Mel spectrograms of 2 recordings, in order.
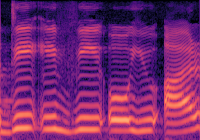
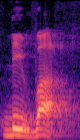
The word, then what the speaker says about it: devour: go about that oh many people innocently say div some even say Diva but bet the correct pronunciation of that word is devour devour it has we call a tri thong that is a glide on three vowel sounds devour exactly the way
